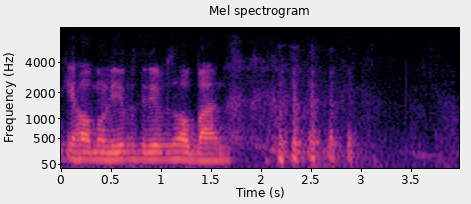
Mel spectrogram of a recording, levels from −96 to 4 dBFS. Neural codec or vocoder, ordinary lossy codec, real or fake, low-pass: none; Opus, 16 kbps; real; 7.2 kHz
